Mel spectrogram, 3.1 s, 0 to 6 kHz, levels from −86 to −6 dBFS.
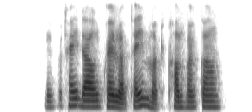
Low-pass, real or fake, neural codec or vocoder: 5.4 kHz; fake; autoencoder, 22.05 kHz, a latent of 192 numbers a frame, VITS, trained on one speaker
